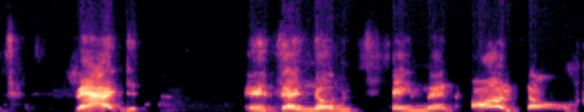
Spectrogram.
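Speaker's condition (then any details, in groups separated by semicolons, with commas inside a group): Cerebral palsy; present from birth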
